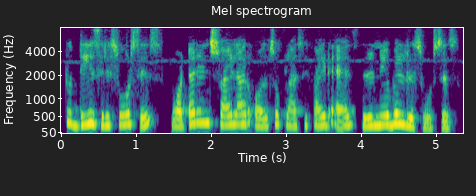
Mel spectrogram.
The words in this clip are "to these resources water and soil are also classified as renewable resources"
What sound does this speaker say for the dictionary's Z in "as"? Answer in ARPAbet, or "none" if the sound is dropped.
Z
